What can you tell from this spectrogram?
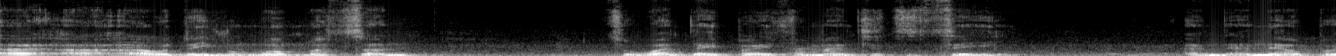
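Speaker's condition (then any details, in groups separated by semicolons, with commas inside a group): Motor neurone disease; affects muscles and nervous system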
